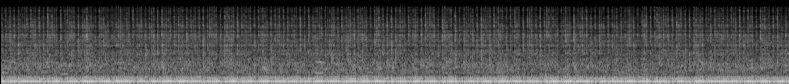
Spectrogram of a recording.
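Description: Portable fire pump's engine running steadily at a constant speed, a low, even drone with no change in pitch.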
